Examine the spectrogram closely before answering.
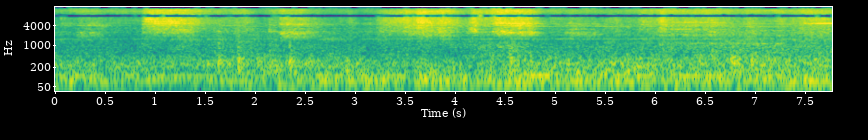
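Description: A freight train rumbles past close by with a deep steady roar.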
